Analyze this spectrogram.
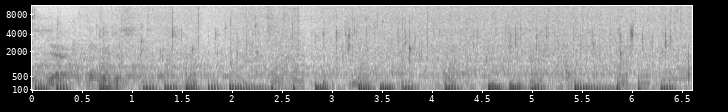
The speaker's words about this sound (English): Oh, so I'm deep frying potatoes. With rosemary.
